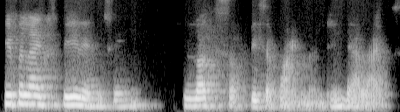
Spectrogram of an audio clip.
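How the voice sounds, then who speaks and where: A woman from Sri Lanka with a Sri Lankan English accent, giving an earnest, measured coaching talk in short, paused phrases. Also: mid-range voice, vocal fry. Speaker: transformational coach. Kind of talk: slow reflective training talk. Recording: dull echoey room recording.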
